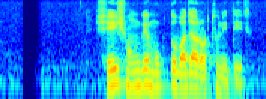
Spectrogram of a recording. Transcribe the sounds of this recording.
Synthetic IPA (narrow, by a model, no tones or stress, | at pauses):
ʃejʃɔŋɡemukt̪obad͡ʑaɾɔɾt̪ʰonit̪iɾ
